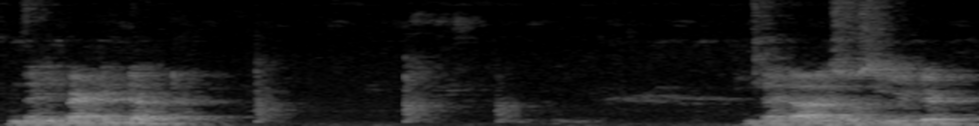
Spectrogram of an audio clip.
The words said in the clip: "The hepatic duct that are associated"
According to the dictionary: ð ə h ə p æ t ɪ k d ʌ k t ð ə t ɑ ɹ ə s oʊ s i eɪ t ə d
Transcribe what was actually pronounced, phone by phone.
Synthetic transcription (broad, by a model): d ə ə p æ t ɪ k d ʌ t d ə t ɑ ɹ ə s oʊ s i eɪ t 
